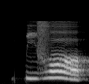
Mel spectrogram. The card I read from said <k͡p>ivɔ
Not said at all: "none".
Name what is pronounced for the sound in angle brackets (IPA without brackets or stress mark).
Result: k͡p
